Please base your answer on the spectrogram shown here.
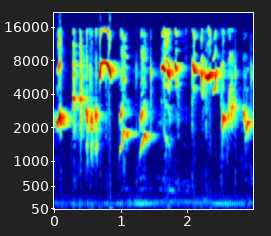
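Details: Greater green leafbird from a national champion bird, singing a loud, harsh, insistent medley of sharp whistles, high squeaky slurs and rough chattering notes that jump between pitches with barely a pause. A low steady hum runs underneath.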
